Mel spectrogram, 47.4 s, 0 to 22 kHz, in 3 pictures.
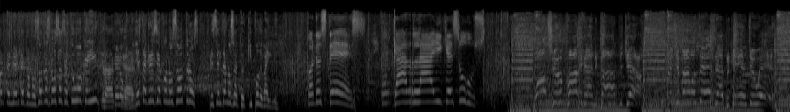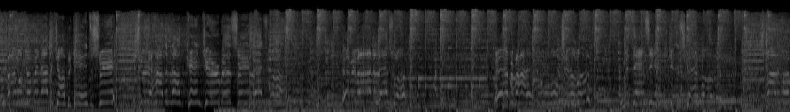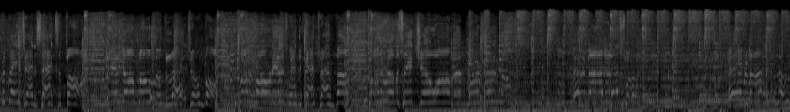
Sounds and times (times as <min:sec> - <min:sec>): Rock and roll: 0:10.0 - 0:47.4.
